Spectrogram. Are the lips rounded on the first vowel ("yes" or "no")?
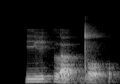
no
